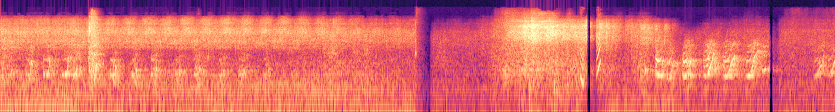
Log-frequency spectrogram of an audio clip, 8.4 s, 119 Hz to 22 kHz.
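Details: Pet guinea pig weighing about 1 kg, kept in a home, begging loudly while eating grass; a run of repeated squeaky wheeks pulsing rapidly, then rustling and bumps with a short burst of squeals near the end.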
